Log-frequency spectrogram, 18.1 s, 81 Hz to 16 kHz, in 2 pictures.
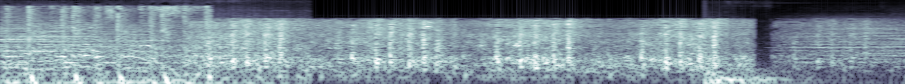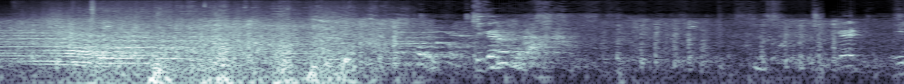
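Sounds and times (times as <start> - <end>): train horn: 0.0 - 2.2, 7.6 - 14.9
train clattering on rails: 0.0 - 18.0.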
